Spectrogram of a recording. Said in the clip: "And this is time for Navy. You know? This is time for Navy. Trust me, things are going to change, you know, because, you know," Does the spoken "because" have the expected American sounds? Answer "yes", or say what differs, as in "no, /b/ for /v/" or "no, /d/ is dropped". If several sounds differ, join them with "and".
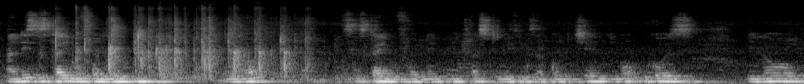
yes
